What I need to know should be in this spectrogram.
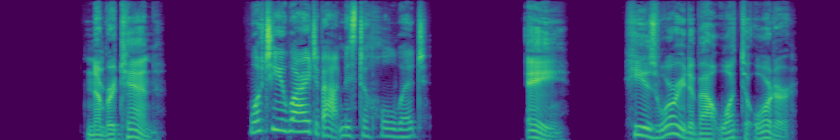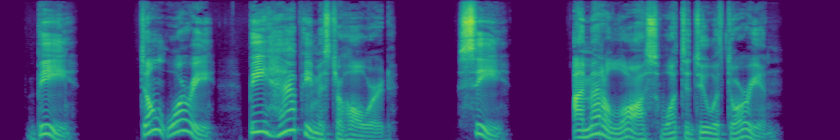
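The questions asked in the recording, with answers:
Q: What are you worried about, Mr. Hallward?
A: C: I'm at a loss what to do with Dorian.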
